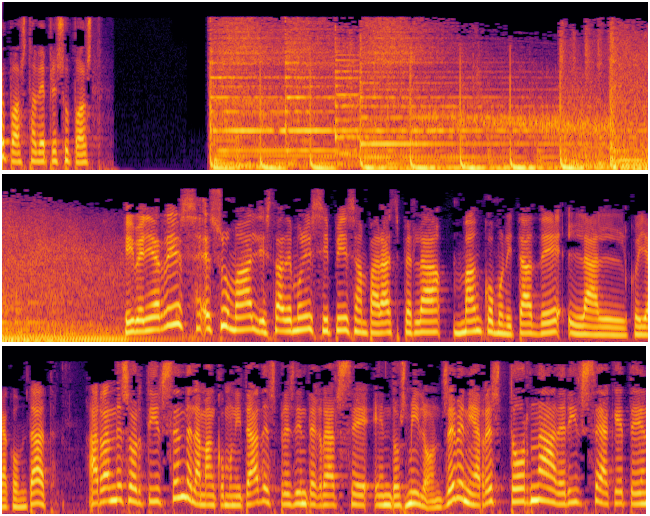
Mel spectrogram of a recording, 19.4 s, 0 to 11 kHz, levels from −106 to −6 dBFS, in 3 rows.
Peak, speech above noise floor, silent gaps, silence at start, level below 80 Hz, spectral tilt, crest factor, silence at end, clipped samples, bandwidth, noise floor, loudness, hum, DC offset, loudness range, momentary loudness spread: -2 dBFS; 67 dB; none; 0 s; -24 dBFS; -5.5 dB/octave; 14 dB; 0 s; under 0.1%; 8.4 kHz; -83 dBFS; -17 LUFS; none; under 0.1%; 4 LU; 7 LU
